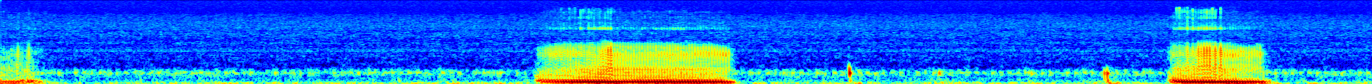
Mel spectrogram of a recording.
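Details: Cat snoring during REM sleep: two short, buzzing snores with faint twitchy sounds between them in a quiet room; harmless snoring in a sleeping cat.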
